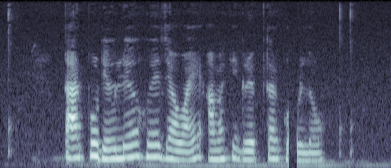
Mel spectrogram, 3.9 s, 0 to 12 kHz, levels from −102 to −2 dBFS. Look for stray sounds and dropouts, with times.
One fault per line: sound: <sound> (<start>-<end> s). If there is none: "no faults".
sound: dropout (2.9-3.0 s)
